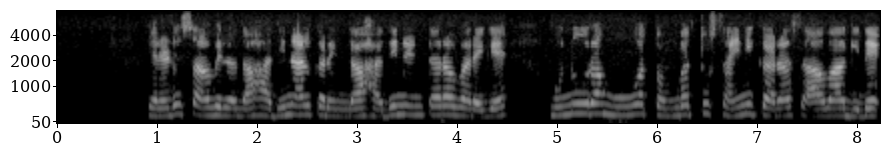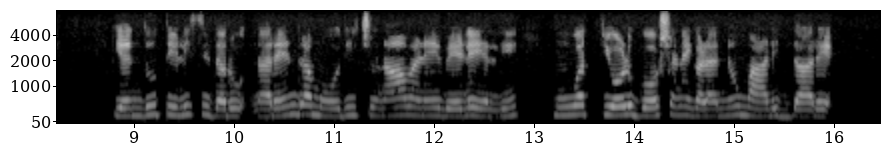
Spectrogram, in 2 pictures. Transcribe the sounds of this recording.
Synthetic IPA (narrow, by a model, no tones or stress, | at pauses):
ɛɾɐɽusaːʋiɾɐd̪ɐɦɐd̪inaːlkɐɾind̪ɐɦɐd̪ineɳʈɐɾɐʋɐɾɛɡe̞ | munːuːɾɐmuːʋɐt̪ːombɐt̪ːusɐjnikɐɾɐsaːʋaːɡid̪e̞ | end̪ut̪iɭisid̪ɐɾunɐɾeːnd̪ɾɐmoːd̪it͡ʃunaːʋɐɳeʋɛːɭɛjɐlːi | muːʋɐt̪ːjoːɭuɡʱɔːʂɐnɛɡɐɭɐnːumaːɽid̪ːaːɾe̞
